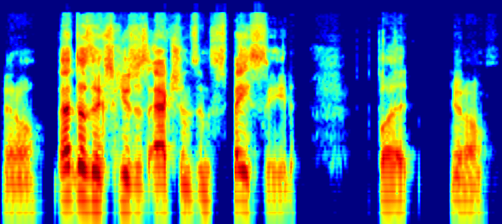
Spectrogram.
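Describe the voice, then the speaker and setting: A man's voice: mid-range voice, very animated, a little slow, vocal fry, a bit bright, dry recording. Man chatting casually, dry close sound. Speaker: podcast co-host. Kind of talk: casual podcast chat.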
